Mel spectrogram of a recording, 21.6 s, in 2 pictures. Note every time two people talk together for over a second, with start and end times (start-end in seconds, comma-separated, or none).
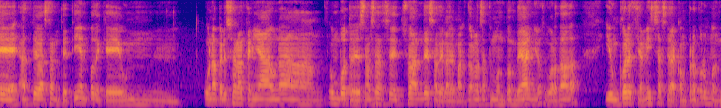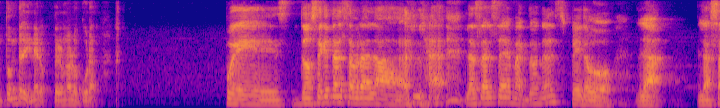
none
